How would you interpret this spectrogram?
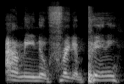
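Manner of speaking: high, fast refusal; indignant puppet. Pretend. Puppet turning down its maker's costume idea, indignant. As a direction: refuse hotly as a puppet character.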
